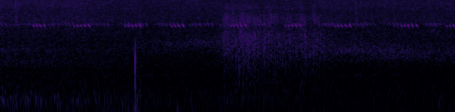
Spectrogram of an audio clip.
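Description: Faint cricket chirping: a short, pulsed trill repeating a little under twice a second over near silence. A single faint click comes about a second and a half in.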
